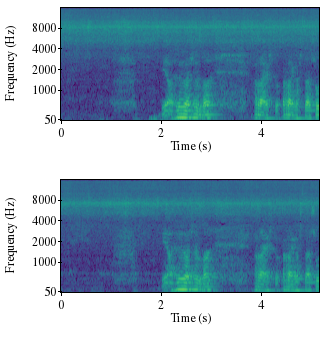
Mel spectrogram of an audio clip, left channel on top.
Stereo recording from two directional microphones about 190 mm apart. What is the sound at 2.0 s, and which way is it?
Speech, 30° left (ahead or behind).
